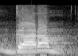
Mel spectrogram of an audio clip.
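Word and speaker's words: गरम: நாலாவது கரம், எதுக்காக தமிழில் கே ரே இம் கேவுக்கு மேலே ஜி எழுதியிருக்கேன் அப்படின்னா கேன் வஸ்திரக்கூடாது, அதை க அப்படின்னு உச்சரிக்கணும், ஜி சவுண்டோட உச்சரிக்கணும், அந்த கேவை வந்து ஜி சவுண்ட் கொடுக்கணும்.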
